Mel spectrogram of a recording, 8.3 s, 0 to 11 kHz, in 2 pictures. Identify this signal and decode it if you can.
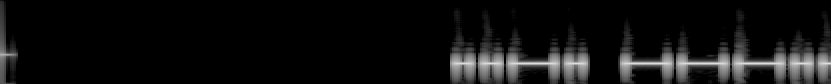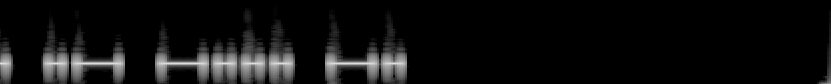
Morse code, heard as a keyed tone, about 17 wpm, 700 Hz. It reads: F8ABN
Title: DXCC-100 Call Signs - 5 Characters - 17wpm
